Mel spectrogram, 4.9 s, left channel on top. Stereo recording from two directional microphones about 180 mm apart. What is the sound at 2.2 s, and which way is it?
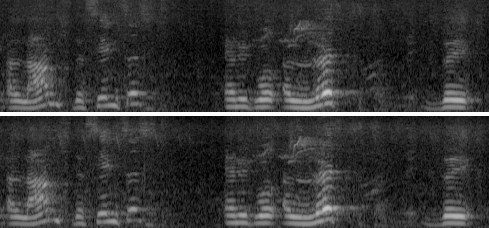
Speech, 10° left (ahead or behind).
